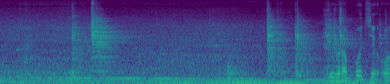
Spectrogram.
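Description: A metal lever clanks and clicks.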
